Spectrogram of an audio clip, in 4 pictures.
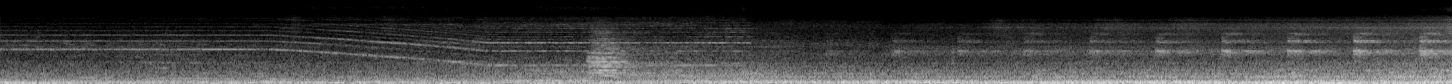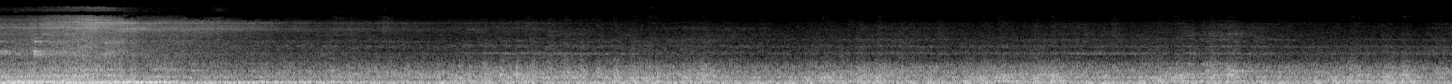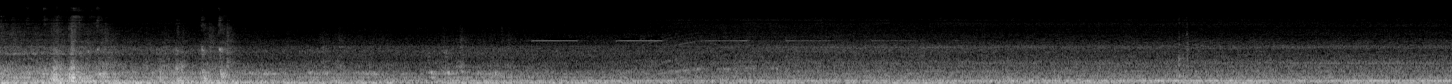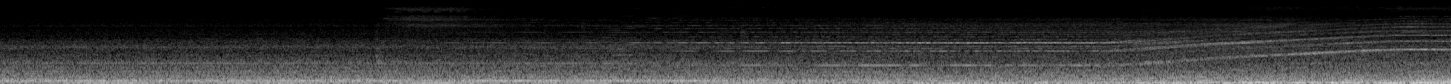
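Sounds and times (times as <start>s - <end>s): train wheels rumbling and clattering: 0.0s - 34.5s, 38.3s - 58.0s
high-pitched wheel squeal: 47.6s - 55.2s.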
